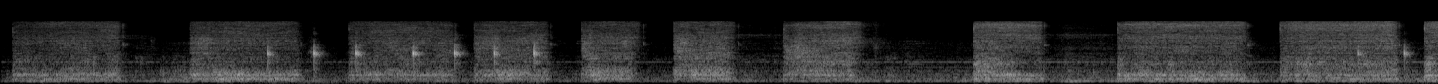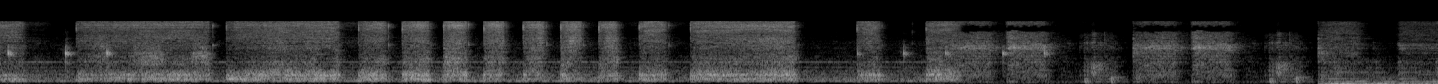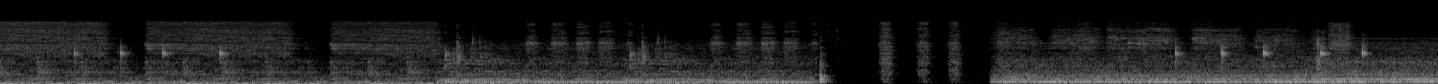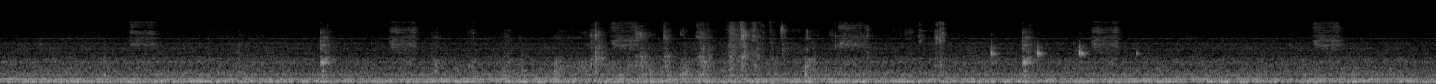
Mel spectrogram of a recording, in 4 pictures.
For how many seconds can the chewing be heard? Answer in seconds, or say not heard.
5 s.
